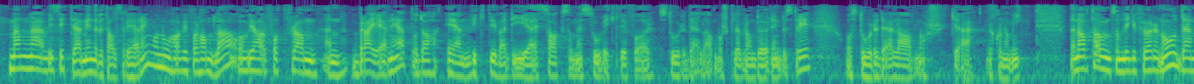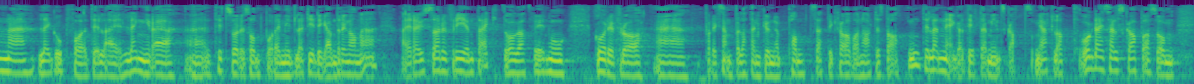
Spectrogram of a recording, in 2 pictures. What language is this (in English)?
Norwegian Nynorsk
